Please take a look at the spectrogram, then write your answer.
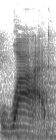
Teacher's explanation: African Americans in Appalachia also tend to follow the more general Southern pattern with respect to I monophthongization, ah in wide turning to ah, so you get wide.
